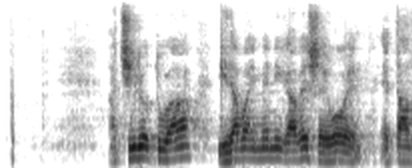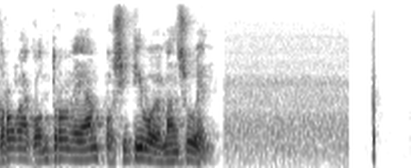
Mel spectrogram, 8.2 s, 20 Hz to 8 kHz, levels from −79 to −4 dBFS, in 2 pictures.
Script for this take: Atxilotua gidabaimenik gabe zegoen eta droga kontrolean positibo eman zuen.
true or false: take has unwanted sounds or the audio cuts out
false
